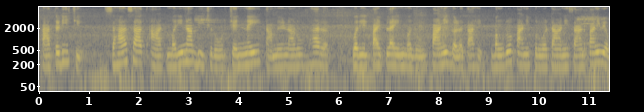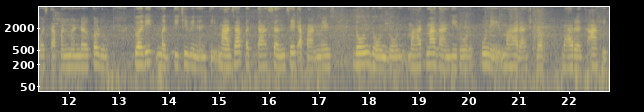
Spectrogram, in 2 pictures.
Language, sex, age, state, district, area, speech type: Marathi, female, 45-60, Maharashtra, Palghar, urban, read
